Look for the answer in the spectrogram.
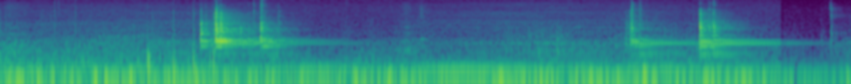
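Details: All-wheel-drive car raised off the ground, front wheel spun by hand: two bursts of sharp, ringing metal clangs from the front brake. A rock is suspected to be stuck between the rotor and the brake dust shield; not yet confirmed.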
